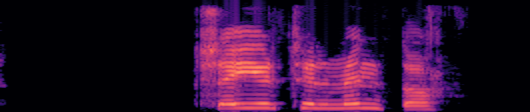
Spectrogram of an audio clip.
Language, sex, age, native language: Icelandic, male, 7, Icelandic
